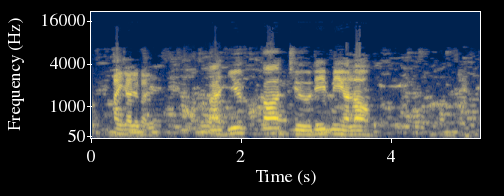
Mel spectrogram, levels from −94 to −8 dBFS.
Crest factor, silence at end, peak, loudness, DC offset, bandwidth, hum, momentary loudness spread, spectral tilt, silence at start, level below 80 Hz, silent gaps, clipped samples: 18 dB; 0 s; 0 dBFS; -16 LUFS; under 0.1%; 8.4 kHz; none; 18 LU; -4.5 dB/octave; 0.05 s; -58 dBFS; none; under 0.1%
